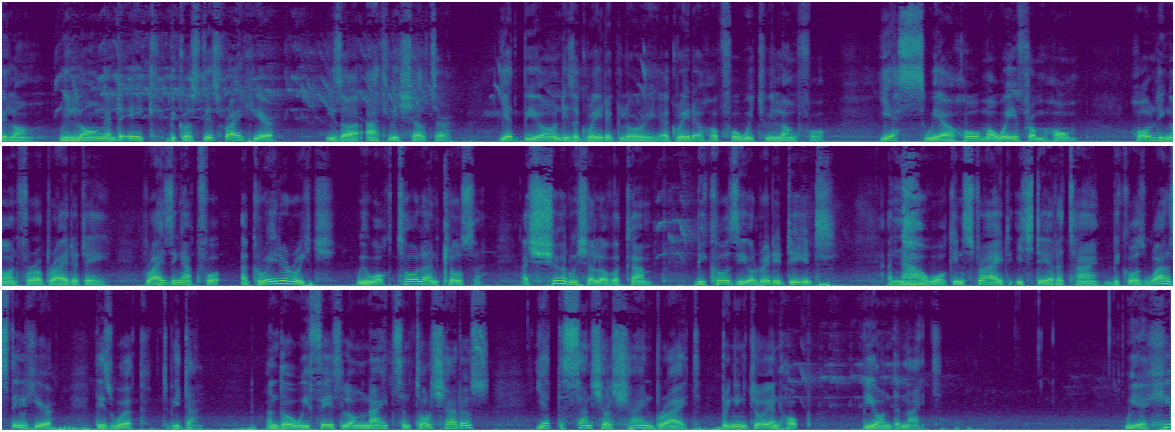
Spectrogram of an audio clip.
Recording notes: Recorded on a Sunny Saturday morning with the ambience of my home studio - In the Garden with birds singing, dogs barking and the beautiful sounds of nature.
